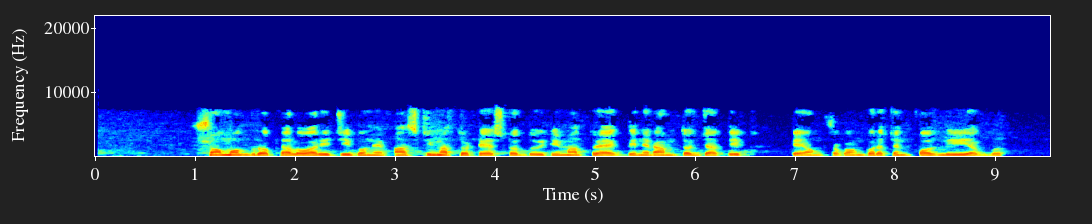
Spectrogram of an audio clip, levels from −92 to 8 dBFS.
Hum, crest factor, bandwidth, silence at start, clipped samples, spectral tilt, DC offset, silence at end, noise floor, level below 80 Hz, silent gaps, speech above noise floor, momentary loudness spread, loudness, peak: none; 16 dB; 7.8 kHz; 1 s; under 0.1%; -6 dB/octave; under 0.1%; 0.45 s; -60 dBFS; -56 dBFS; none; 44 dB; 8 LU; -17 LUFS; -2 dBFS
